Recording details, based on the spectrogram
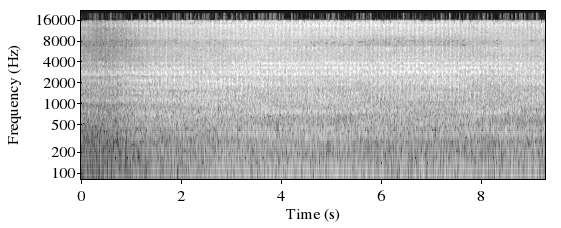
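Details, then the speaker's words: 2001 International 4700 DT466E diesel rear-steer Lightning grapple truck just after start: an even, steady diesel clatter settling into idle with no knocks, misses or surging. The engine sounds healthy. "It's a 2001 International 4700 DT466E rear steer Lightning grapple truck. Motor sounds great."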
